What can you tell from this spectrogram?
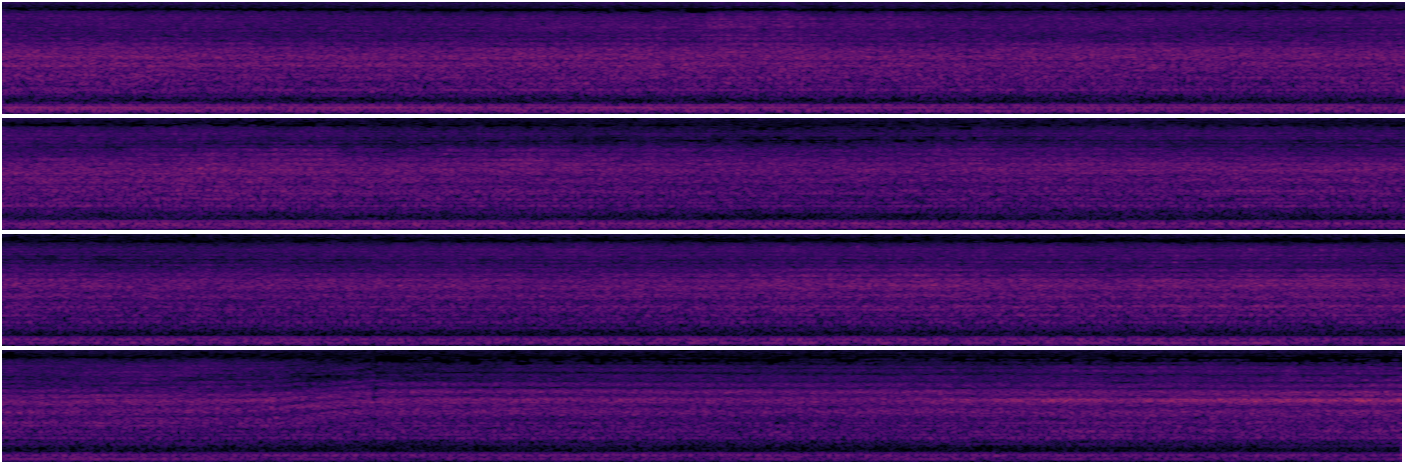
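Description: Distant tractor engine running steadily under load while mowing grass, a low even hum that slowly fades as the tractor moves away, with a rising tone about three quarters of the way through.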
